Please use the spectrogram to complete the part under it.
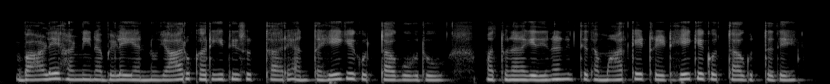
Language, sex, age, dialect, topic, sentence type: Kannada, female, 18-24, Coastal/Dakshin, agriculture, question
